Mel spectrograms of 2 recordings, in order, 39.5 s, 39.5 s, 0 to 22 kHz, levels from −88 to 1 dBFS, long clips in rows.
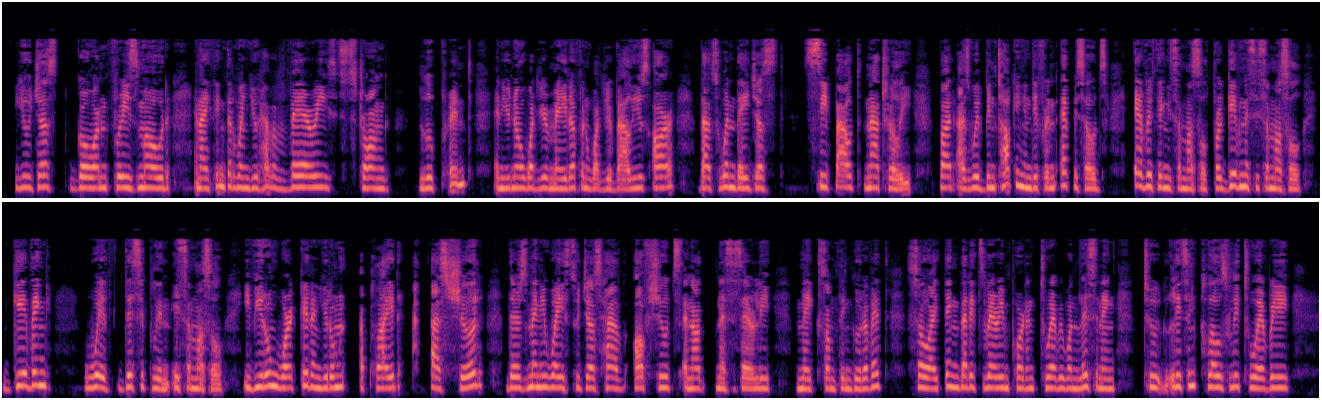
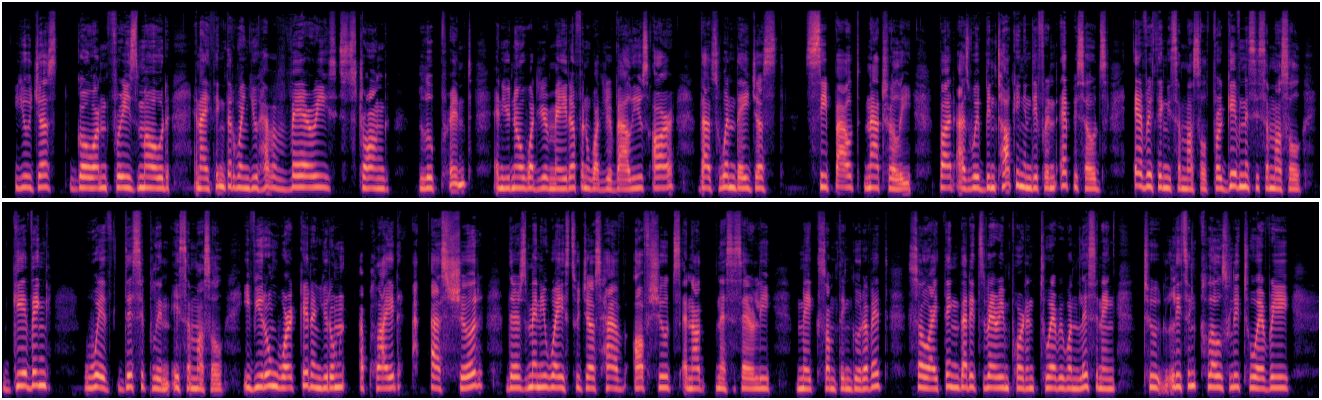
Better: second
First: garbled, watery; slightly; nothing above 9 kHz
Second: none

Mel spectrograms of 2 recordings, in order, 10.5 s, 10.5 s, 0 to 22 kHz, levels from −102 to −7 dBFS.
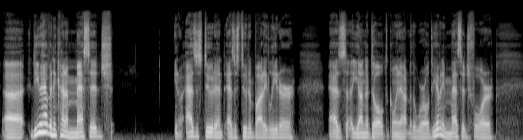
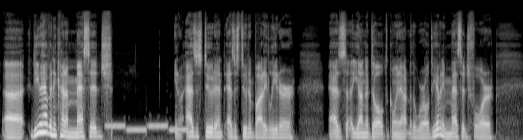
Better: first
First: none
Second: siren; faint; from 2 to 4 s; peak 10 dB below the speech

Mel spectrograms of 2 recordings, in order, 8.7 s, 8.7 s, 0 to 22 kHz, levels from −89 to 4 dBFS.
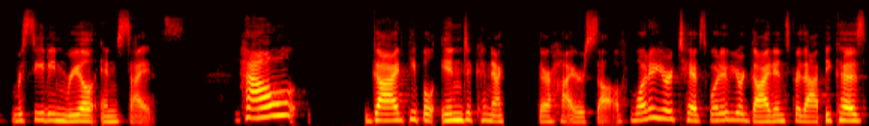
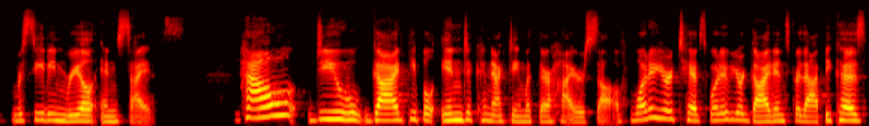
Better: second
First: audio cutting out; at 3 s for 0.5 s and at 5 s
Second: none

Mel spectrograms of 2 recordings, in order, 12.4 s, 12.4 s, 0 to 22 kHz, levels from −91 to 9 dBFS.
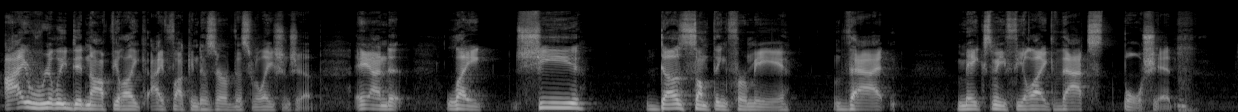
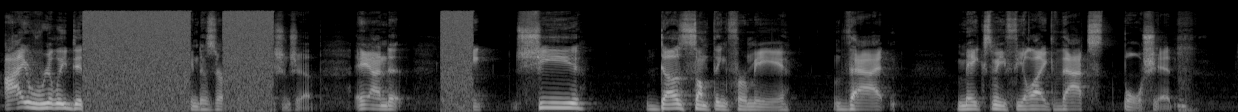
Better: first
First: none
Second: audio cutting out; filled with static; at 1 s for 1 s, at 2 s for 0.5 s and at 4.5 s

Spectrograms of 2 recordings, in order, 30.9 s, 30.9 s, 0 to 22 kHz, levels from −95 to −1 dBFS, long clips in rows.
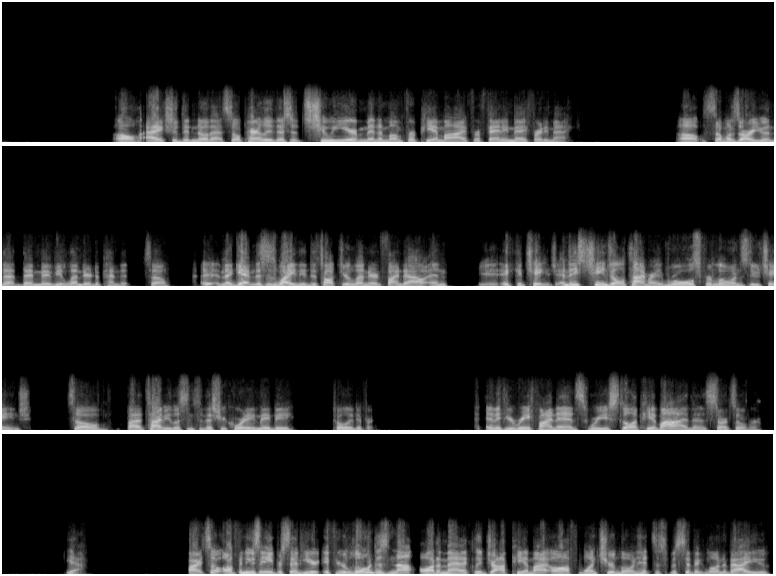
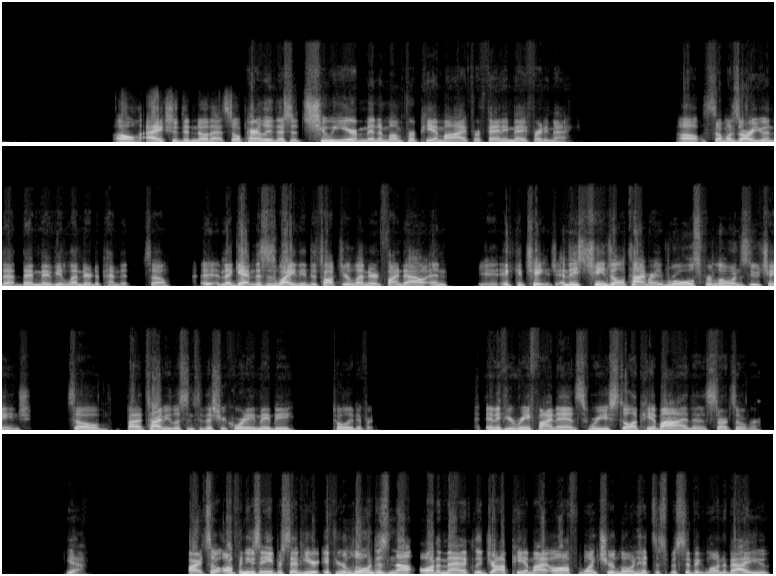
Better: second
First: garbled, watery; badly; nothing above 7.5 kHz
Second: garbled, watery; slightly; nothing above 16 kHz

